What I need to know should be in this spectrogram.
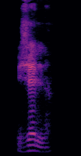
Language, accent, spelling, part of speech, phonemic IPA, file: French, France, gèle, verb, /ʒɛl/, LL-Q150 (fra)-gèle.wav
- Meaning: inflection of geler: 1. first/third-person singular present indicative/subjunctive 2. second-person singular imperative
